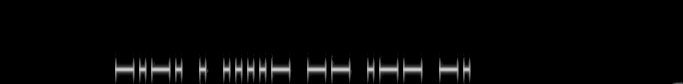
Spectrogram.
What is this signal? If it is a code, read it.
Morse code, heard as a keyed tone, about 20 wpm, 700 Hz. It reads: CE4MWN
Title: DXCC-100 Call Signs - 6 Characters - 20wpm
